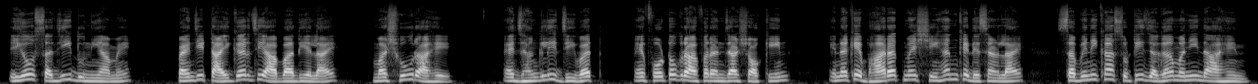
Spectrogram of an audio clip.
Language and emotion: Sindhi, neutral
